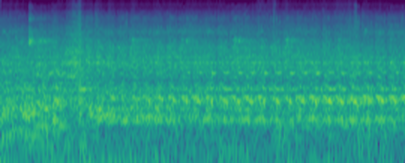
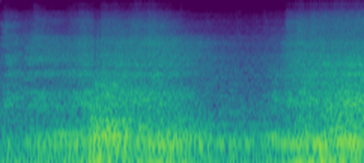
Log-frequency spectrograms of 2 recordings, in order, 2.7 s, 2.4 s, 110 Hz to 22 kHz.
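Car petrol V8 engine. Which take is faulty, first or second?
first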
